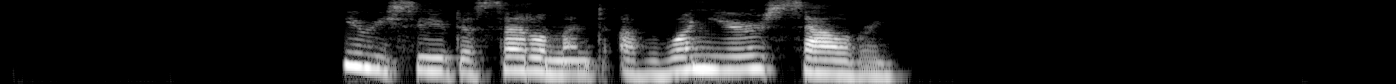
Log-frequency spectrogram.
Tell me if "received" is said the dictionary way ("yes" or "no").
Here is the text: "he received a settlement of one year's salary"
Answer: yes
